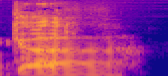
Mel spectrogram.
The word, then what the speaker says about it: Taika: Taika.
